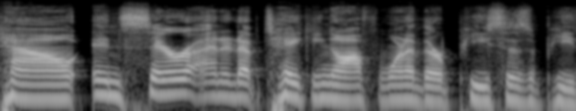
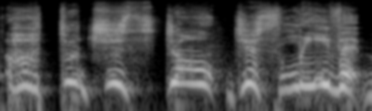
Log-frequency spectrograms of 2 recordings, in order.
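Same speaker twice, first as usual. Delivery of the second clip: pleading coworker; 10 semitones higher than usual. Retold or imitated. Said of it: "she basically was like".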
